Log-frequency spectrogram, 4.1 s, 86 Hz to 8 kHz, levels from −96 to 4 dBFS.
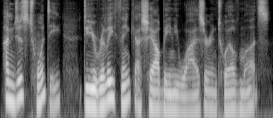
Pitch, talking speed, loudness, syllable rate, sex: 135 Hz, 205 wpm, -19 LUFS, 5.4 syllables/s, male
